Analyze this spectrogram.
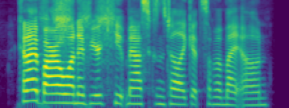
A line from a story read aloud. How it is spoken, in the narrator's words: She giggled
